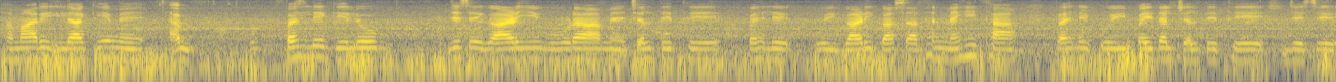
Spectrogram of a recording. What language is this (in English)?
Urdu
